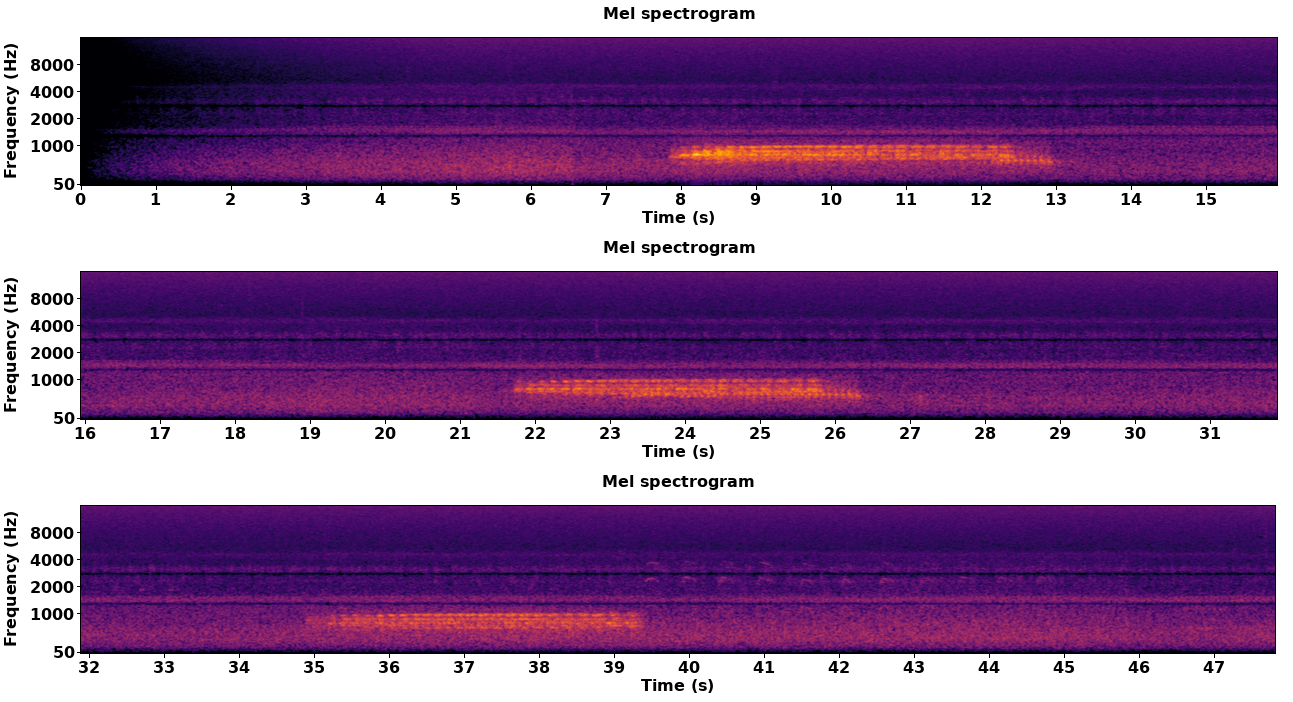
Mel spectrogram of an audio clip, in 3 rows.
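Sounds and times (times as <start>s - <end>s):
green ibis calling: 7.9s - 13.0s, 21.7s - 26.4s, 34.9s - 40.6s.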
